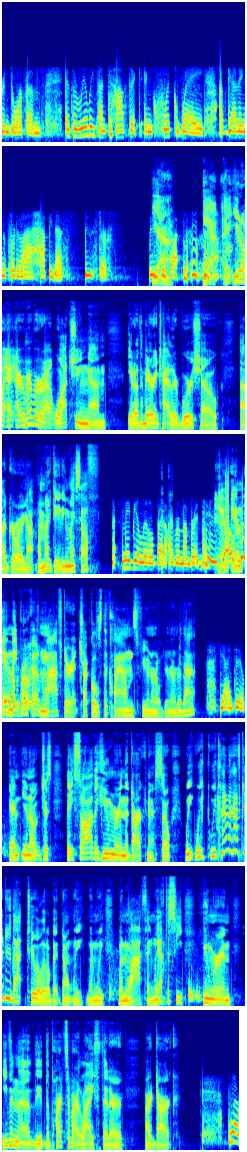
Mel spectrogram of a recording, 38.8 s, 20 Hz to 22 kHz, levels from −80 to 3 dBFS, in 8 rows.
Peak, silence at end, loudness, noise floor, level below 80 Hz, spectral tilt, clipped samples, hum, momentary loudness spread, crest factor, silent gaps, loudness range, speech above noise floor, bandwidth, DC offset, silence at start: -4 dBFS; 0 s; -22 LUFS; -60 dBFS; -50 dBFS; -4.5 dB/octave; under 0.1%; none; 9 LU; 18 dB; none; 5 LU; 38 dB; 16.5 kHz; under 0.1%; 0 s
